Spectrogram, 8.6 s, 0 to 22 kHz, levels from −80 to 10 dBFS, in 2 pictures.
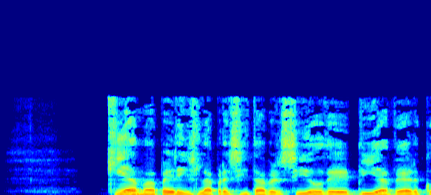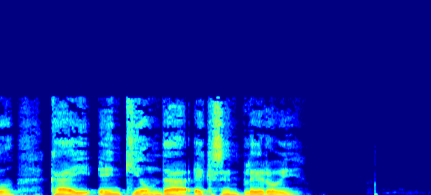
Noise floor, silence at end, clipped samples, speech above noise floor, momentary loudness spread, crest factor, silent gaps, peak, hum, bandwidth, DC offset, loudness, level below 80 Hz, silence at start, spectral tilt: -74 dBFS; 1.35 s; under 0.1%; 57 dB; 9 LU; 16 dB; none; -4 dBFS; none; 11.5 kHz; under 0.1%; -18 LUFS; -48 dBFS; 1.1 s; -5.5 dB/octave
